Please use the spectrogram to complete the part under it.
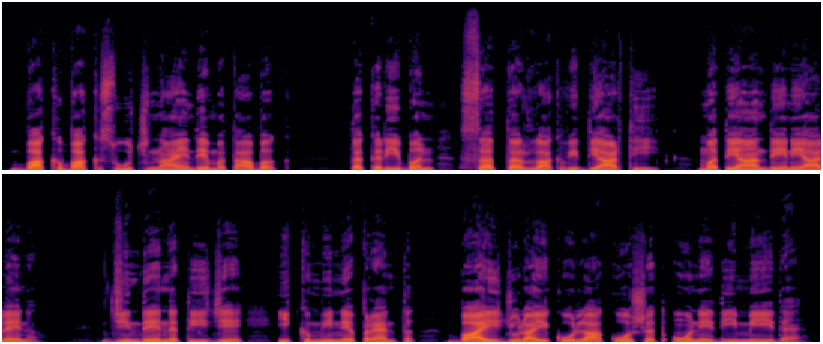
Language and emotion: Dogri, neutral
